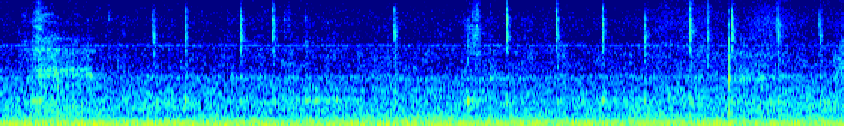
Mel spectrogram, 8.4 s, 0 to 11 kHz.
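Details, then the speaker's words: Modern 30-hour cuckoo clock with brand-new replacement movement on a test stand, after bending the crutch to adjust beat: crisp, evenly spaced ticks with equal tick-tock gaps; clock now running in beat. "sounds pretty good right there"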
